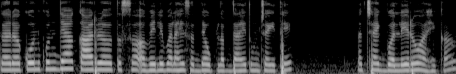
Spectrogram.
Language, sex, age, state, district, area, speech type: Marathi, female, 45-60, Maharashtra, Akola, rural, spontaneous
